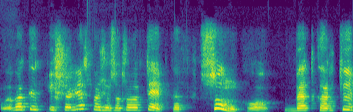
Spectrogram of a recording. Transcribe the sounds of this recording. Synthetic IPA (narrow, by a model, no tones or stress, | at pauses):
ʋɐt̪ɐɪpɪʃʃɐlʲiɛspɑɐʋɐd͡ʒʲoʊsɐt̪ɾoːd̪oːt̪ɛɪpkɐt̪sʊŋkoːbʲɛt̪kɐɾt̪ʊ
